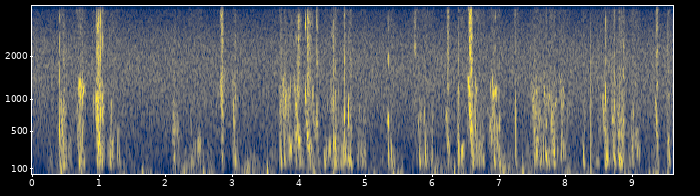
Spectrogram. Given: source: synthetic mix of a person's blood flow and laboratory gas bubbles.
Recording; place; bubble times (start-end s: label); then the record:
Doppler ultrasound of blood flow; precordium
0.38-0.60 s: bubbles
0.65-0.81 s: bubbles
0.90-1.35 s: bubbles
2.09-2.22 s: bubbles
2.35-2.55 s: bubbles
2.81-2.90 s: bubbles
2.99-3.12 s: bubbles
3.71-4.34 s: bubbles
4.39-4.83 s: bubbles
4.87-5.03 s: bubbles
5.31-5.47 s: bubbles
5.71-6.05 s: bubbles
6.19-6.30 s: bubbles
6.36-7.06 s: bubbles
7.22-7.33 s: bubbles
7.48-8.07 s: bubbles
8.23-8.33 s: bubbles
8.37-9.13 s: bubbles
9.33-9.42 s: bubbles
9.52-9.60 s: bubbles
From the record:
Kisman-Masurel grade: 243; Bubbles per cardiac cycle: several, 3 to 8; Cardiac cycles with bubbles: 100%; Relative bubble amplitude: loud (0.450 to 0.775); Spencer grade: 3 (all of the cardiac periods contain showers or single bubble signals, but not dominating or overriding the cardiac motion signals); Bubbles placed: anywhere in the cardiac cycle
